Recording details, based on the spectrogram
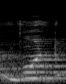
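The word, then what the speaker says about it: won't: अभी ये थोड़ा एक्सेप्शनल केस है, विल नॉट का वॉन्ट होगा, क्या होगा वॉन्ट, तो आपको याद रखना है WONT, स्पेलिंग याद रखो, WANT ना हो जाए, वो वांट मतलब चाहिए, वांटेड मूवी है ना, ये वांट बोलेंगे लेकिन स्पेलिंग क्या होगा WONT।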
